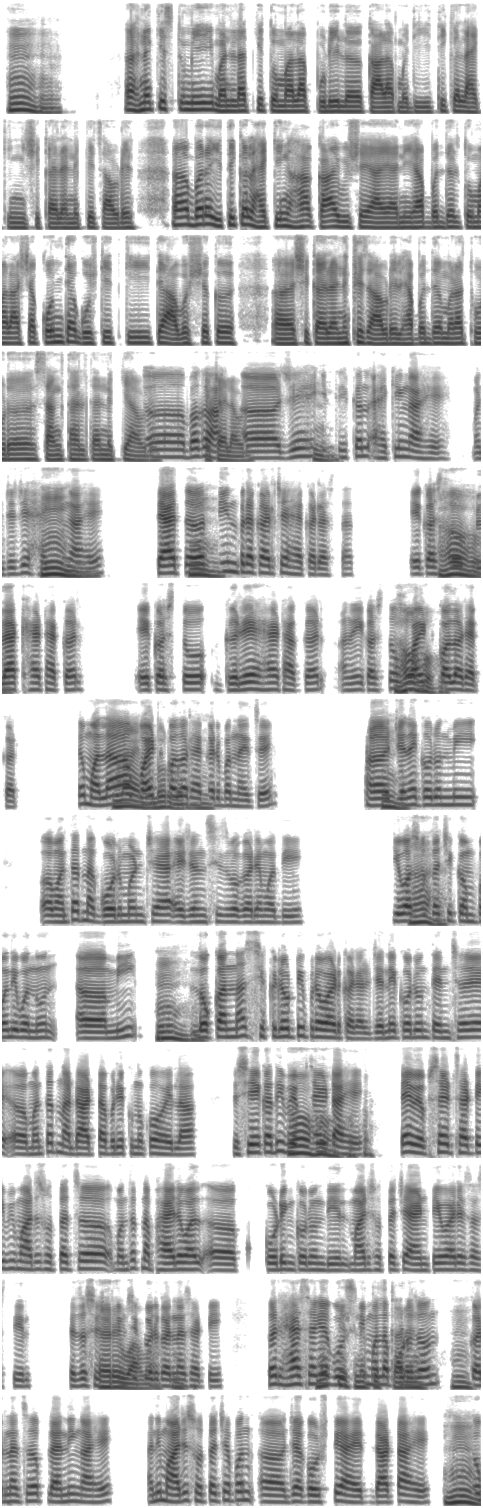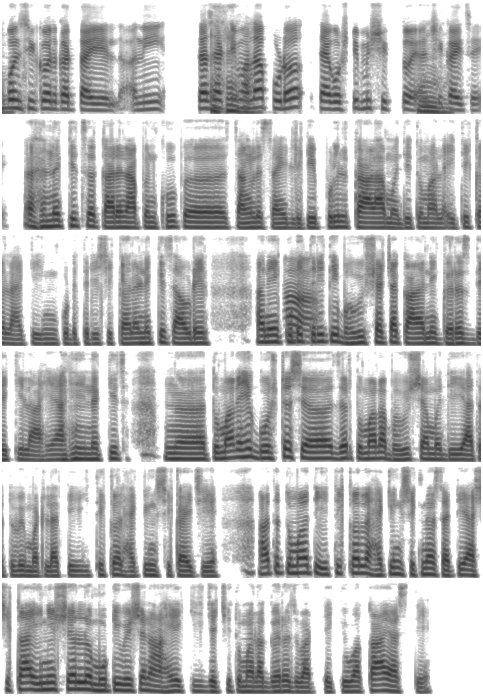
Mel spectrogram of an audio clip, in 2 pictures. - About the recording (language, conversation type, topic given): Marathi, podcast, भविष्यात तुला काय नवीन शिकायचं आहे आणि त्यामागचं कारण काय आहे?
- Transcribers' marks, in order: in English: "एथिकल हॅकिंग"; in English: "एथिकल हॅकिंग"; laughing while speaking: "नक्कीच"; "सांगाल" said as "सांगताल"; in English: "एथिकल हॅकिंग"; in English: "हॅकिंग"; in English: "हॅकर"; in English: "ब्लॅक हॅट हॅकर"; in English: "ग्रे हॅट हॅकर"; in English: "व्हाईट कॉलर हॅकर"; in English: "व्हाईट कॉलर हॅकर"; other background noise; in English: "प्रोव्हाईड"; tapping; chuckle; in English: "फायरवॉल"; in English: "सिक्युअर"; in English: "प्लॅनिंग"; in English: "सिक्युअर"; laughing while speaking: "अरे वाह!"; chuckle; in English: "एथिकल हॅकिंग"; laughing while speaking: "आणि"; in English: "एथिकल हॅकिंग"; in English: "एथिकल हॅकिंग"; in English: "इनिशिअल"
